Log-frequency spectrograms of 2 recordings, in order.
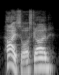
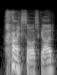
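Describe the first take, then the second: First: Drawn-out greeting. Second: Slow greeting, rising end. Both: Real, not acted. Greeting a viewer who joined.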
